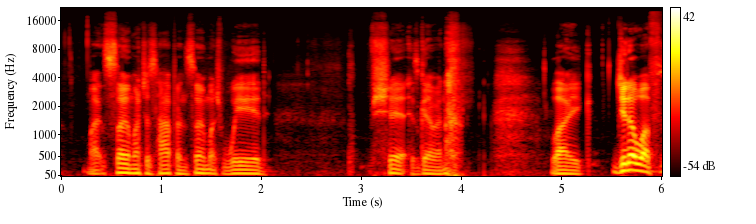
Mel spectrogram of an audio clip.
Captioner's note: chuckles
